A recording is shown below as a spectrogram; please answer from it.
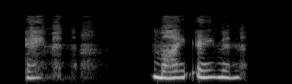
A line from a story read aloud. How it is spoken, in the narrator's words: I whisper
